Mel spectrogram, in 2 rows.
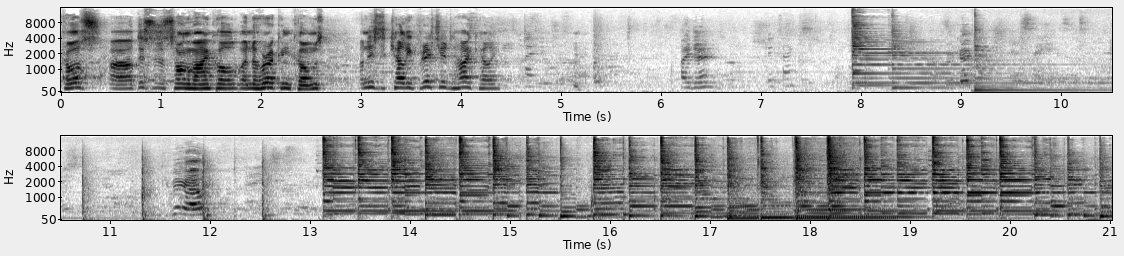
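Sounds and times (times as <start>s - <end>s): acoustic guitar strumming: 7.9s - 11.6s, 13.1s - 21.0s.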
